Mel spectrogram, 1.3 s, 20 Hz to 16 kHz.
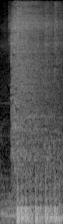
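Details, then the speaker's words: Kawasaki KLX 150 starts on the first try after a pulser modification to gain power, with the carburetor not yet touched. It fires into a quick, brisk thumping idle that sits higher than before. "Dan stasionernya juga agak gedean daripada yang tadi ya."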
